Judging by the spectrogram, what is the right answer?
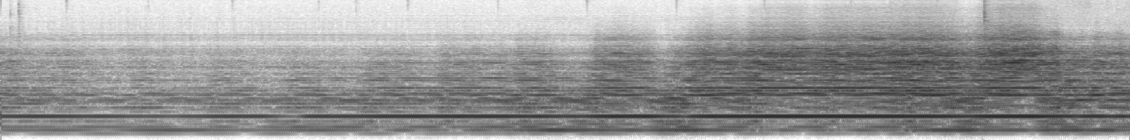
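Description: Telecaster through effects pedals and a Dr Z Cure tube amp: a held, distorted chord drones on at one steady pitch with no new notes picked. About six seconds in it swells louder and brighter as a pedal knob is turned.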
